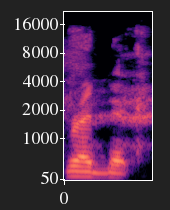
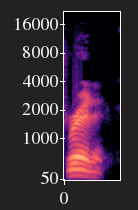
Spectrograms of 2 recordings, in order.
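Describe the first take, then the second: First: The name is said as two separate words. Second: The name is said quickly as one word. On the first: "if you say it like it's phonetically pronounced" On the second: "If you say it fast together, it's Reddick"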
